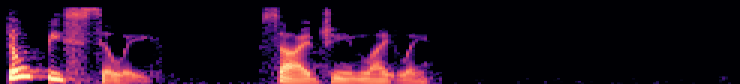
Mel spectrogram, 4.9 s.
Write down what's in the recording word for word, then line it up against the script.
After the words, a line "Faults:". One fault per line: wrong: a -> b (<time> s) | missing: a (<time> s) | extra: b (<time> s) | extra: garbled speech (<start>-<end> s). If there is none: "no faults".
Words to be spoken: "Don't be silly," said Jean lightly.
"Don't be silly," sighed Jean lightly.
Faults:
wrong: said -> sighed (1.7 s)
